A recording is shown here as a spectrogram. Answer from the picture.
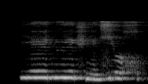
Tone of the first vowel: high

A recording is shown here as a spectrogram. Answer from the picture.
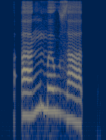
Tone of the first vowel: rising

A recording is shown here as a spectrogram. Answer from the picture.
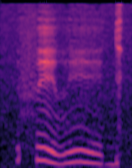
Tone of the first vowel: falling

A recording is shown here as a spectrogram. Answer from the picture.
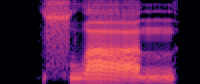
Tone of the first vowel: low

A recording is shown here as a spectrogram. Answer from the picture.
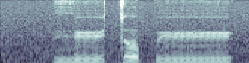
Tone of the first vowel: low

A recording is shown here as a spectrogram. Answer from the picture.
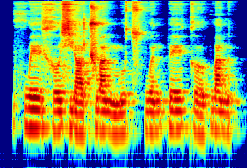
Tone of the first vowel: falling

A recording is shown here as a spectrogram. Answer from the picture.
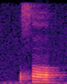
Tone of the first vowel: low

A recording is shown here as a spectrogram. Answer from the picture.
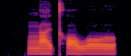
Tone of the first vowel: low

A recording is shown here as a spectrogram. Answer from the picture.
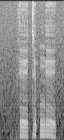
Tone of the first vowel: low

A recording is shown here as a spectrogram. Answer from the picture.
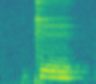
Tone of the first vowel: low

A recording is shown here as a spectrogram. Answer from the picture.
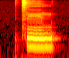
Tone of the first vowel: high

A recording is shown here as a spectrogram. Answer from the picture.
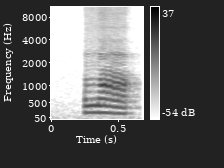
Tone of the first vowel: falling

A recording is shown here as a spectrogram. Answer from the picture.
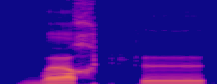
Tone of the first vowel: high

